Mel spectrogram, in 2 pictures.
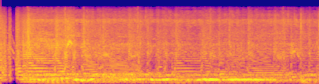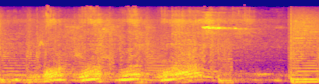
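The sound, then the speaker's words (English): A car engine roars, its pitch climbing and dropping through several hard revs and accelerations, loud and steady for most of the stretch before cutting off abruptly at the end. “Those car sounds were courtesy of Josh Maldonado.”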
